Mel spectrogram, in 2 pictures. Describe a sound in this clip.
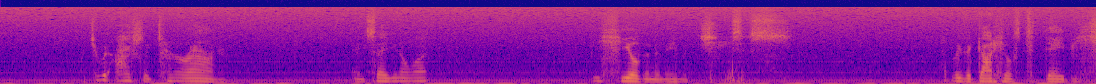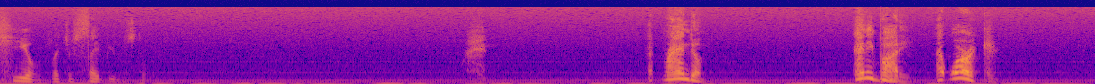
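A man speaks calmly through a microphone, echoing in a hall.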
